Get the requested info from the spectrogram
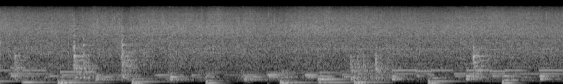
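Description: Freshly added sliced button mushrooms and onion sizzling in hot oil in a nonstick frying pan, stirred with a wooden spatula: a steady frying hiss with a few short scrapes of the spatula. Soft background music plays under it.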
